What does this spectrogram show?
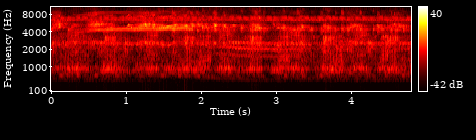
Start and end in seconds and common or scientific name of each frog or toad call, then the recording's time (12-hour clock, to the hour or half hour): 0.0	4.8	Chaco tree frog
0.0	4.8	lesser tree frog
0.0	4.8	Cuyaba dwarf frog
0.0	4.8	Scinax fuscovarius
0.4	2.3	Elachistocleis matogrosso
1.9	4.8	menwig frog
~9pm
